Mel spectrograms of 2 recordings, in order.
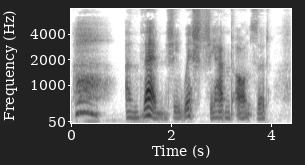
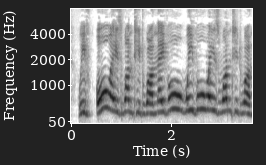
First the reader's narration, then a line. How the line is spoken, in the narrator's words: shouted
